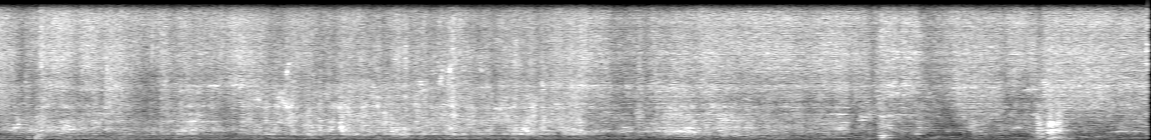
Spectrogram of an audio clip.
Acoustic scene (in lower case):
kitchen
